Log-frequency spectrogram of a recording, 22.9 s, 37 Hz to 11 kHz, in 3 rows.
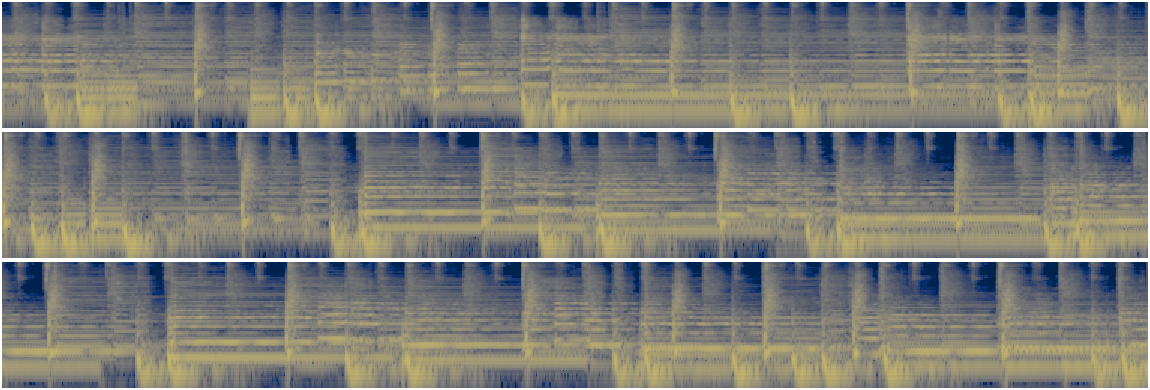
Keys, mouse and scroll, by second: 0.0 click, 0.9 ctrl+a, 2.8-7.9 typing, 8.7 ctrl+space, 10.1 click, 14.8 click, 15.7 click, 16.2 shift+click, 16.5 shift+c, 16.9-19.7 drag, 19.7-22.9 shift+drag.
